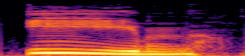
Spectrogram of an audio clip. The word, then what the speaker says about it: Eyam: And so the village, the name of it, it's spelled E-Y-A-M. And as per their own website for this village, it's pronounced Eam, like E-E-M, so I'm hopefully pronouncing it properly.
